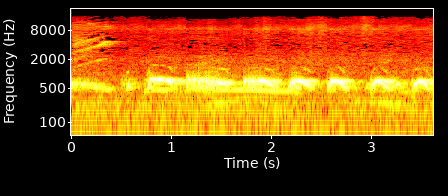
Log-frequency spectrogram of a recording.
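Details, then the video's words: Blorok leopart spotted dove calling in kuk 5 style, a faint brief high chirp at the start, then a steady series of hollow, even-pitched coos repeated a little over twice per second. "burung tekukur blorok leopart, kuk 5"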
